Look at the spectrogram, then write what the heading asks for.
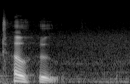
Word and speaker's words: tohu: word it's the word tohu tohu in English it's spelled just like it sounds t t o h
